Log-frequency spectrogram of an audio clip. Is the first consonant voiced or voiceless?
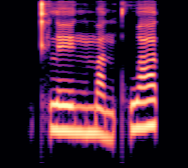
voiceless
